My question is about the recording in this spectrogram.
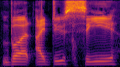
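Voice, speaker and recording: A man's voice: medium pitch, little pitch movement, drawn-out words, a bit bright, clear, resonant tone, no room sound. A man on a podcast panel giving casual opinions, often checking in with little tag questions.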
